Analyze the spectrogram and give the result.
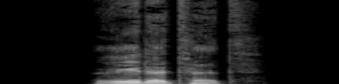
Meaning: inflection of reden: 1. second-person plural preterite 2. second-person plural subjunctive II
- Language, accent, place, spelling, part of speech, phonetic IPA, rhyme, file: German, Germany, Berlin, redetet, verb, [ˈʁeːdətət], -eːdətət, De-redetet.ogg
